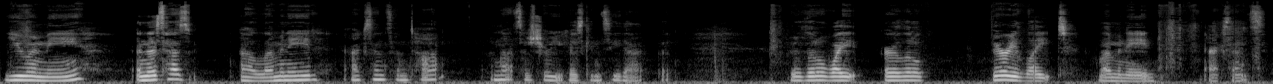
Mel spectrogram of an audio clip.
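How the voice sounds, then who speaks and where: A woman's voice: fairly low pitch, steady tone, a little slow, vocal fry, pauses often, dark tone. A woman casually walking viewers through a craft catalog, chatty and admiring, thinking aloud as she goes. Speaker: craft demonstrator. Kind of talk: casual product walk-through.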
